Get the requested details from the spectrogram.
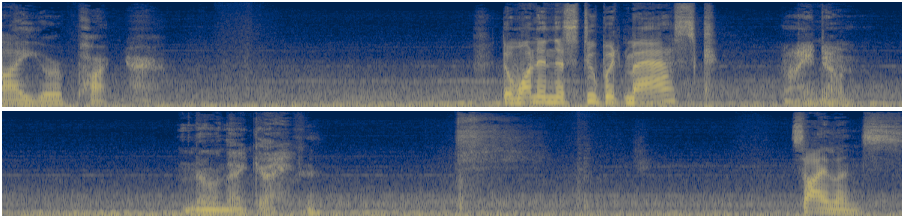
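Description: A young man speaks with a mocking tone, close by.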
